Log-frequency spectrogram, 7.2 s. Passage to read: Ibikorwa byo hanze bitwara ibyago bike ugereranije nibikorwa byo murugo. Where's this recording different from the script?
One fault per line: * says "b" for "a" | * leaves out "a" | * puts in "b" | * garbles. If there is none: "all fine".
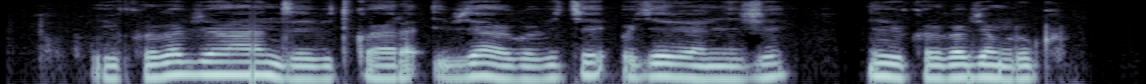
all fine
